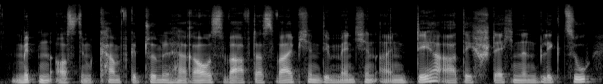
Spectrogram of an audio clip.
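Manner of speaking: ordinary delivery, nothing marked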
